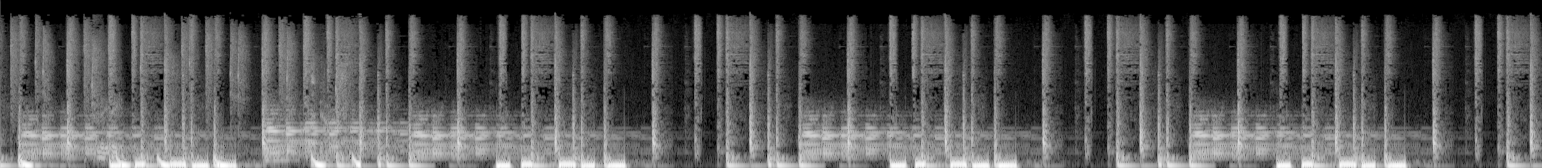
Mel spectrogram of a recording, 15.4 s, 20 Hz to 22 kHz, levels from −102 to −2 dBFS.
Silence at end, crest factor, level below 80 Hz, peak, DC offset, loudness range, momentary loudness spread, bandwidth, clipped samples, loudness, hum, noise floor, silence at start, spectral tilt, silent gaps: 0 s; 14 dB; -16 dBFS; -2 dBFS; under 0.1%; 5 LU; 13 LU; 16 kHz; under 0.1%; -18 LUFS; none; -37 dBFS; 0 s; -6 dB/octave; none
